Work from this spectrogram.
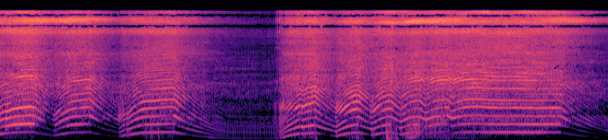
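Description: A small, compact Ruby chainsaw runs loud and close, its engine revving up and down in repeated rising and falling surges with a short idle dip before more rapid revs.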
